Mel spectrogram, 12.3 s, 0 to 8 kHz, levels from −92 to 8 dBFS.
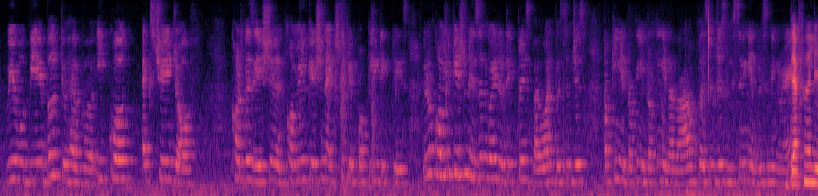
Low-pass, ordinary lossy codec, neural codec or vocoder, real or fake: none; none; none; real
